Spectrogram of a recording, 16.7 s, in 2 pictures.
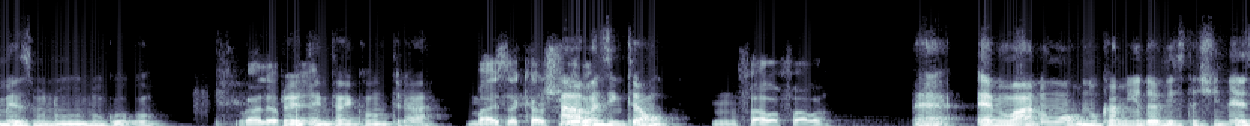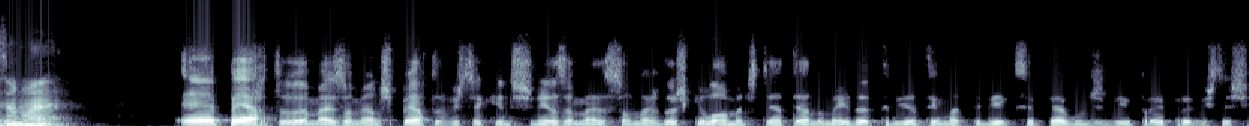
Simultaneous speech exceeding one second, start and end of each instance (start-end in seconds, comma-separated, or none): none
